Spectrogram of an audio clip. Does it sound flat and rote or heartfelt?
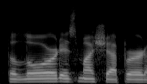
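flat, rote. It is recited flatly, like a memorized line.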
